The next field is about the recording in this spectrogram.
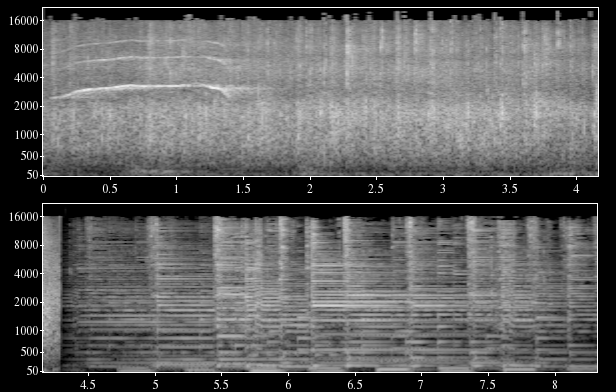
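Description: A sustained round of applause, dense and fairly loud, fills the first half before cutting off abruptly as upbeat music with a strong bass line takes over.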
